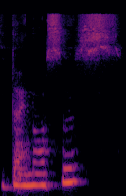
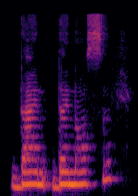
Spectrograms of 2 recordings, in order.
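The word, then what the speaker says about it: dinosaur: said there वास डायनास डायनोसिस pronouncing it right डायनोसिस डायनोसिस what are saying are यू not able to unmute no आई am terrible at okay डायनासोर डायनासोर डायनासोर डायनासोर that's right डायनासोर हां हां हां हां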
